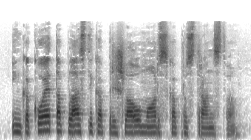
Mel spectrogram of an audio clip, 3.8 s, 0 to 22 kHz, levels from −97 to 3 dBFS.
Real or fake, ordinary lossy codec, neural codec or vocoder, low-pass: fake; AAC, 32 kbps; vocoder, 44.1 kHz, 128 mel bands every 256 samples, BigVGAN v2; 19.8 kHz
